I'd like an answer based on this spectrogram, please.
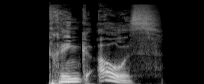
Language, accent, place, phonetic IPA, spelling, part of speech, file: German, Germany, Berlin, [ˌtʁɪŋk ˈaʊ̯s], trink aus, verb, De-trink aus.ogg
- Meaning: singular imperative of austrinken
